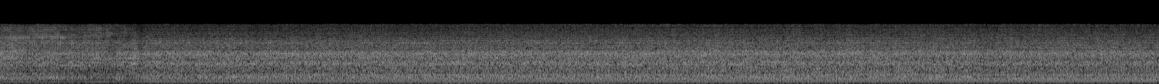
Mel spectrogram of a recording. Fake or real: real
